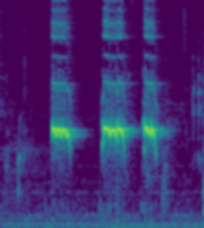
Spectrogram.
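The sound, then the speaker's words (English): A single small duck call whistle imitating wigeon and teal gives three loud, clear whistled notes at a steady high pitch, the middle one longest, with short pauses between and no talking. “Well, well, listen to that. Widgeon, teal.”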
